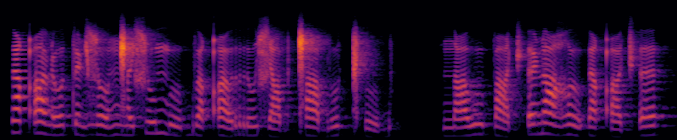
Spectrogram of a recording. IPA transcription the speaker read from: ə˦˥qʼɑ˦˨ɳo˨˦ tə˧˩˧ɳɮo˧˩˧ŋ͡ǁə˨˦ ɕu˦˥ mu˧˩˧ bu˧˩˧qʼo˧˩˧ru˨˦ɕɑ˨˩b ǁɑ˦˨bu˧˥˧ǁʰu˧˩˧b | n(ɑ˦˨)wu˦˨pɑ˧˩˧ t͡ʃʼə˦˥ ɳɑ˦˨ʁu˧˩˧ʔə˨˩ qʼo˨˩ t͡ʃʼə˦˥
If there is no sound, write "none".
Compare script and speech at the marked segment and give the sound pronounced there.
ɑ˨˦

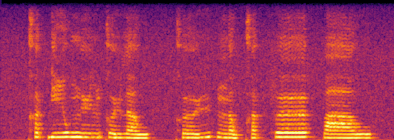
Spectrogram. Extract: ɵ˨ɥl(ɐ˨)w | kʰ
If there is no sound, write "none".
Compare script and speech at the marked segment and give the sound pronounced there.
ɐ˨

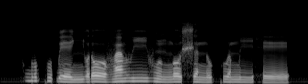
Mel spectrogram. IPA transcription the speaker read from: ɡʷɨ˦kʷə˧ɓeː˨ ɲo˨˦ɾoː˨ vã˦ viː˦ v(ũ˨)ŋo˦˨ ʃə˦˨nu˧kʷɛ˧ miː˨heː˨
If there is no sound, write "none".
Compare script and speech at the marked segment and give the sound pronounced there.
ũ˨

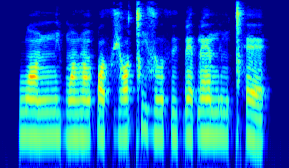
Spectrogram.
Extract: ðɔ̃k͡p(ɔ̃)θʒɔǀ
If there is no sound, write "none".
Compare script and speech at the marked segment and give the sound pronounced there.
ɔ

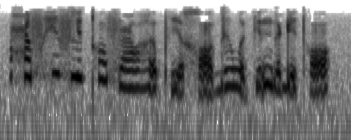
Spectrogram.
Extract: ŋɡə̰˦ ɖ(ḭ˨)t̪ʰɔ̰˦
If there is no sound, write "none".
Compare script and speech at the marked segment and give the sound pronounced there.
ḭ˦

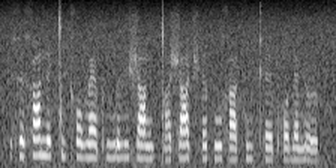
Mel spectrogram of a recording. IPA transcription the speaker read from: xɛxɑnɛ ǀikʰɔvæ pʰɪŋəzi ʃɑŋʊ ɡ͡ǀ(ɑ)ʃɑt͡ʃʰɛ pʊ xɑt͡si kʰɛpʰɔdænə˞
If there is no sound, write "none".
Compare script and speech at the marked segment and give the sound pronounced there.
ɑ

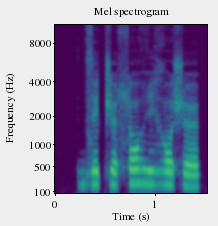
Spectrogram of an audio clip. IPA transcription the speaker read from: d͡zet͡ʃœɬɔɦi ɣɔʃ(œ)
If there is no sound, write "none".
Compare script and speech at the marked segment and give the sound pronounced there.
œ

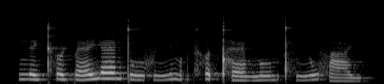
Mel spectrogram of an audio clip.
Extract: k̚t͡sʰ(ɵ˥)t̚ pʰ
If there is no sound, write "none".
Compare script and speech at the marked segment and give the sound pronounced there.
ɵ˥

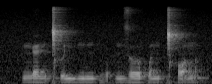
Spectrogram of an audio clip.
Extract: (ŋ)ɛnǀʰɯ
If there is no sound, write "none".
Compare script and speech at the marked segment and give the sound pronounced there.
ŋ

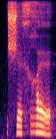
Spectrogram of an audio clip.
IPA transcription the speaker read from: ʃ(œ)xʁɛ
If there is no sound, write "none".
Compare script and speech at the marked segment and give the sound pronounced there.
ɛ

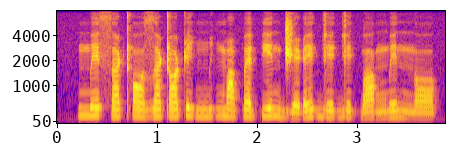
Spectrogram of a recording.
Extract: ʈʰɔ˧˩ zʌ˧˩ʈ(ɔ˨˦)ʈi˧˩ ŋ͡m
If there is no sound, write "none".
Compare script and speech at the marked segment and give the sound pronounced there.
ɔ˨˦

